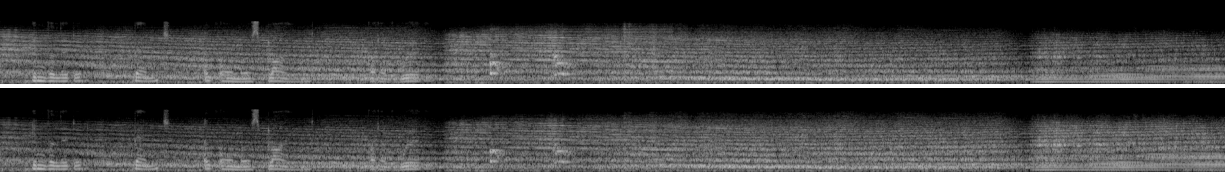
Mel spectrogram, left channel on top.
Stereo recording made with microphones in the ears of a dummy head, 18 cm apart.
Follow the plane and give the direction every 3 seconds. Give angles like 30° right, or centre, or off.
50° left, 30° left, centre, 30° right.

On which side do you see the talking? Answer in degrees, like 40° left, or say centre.
10° left.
